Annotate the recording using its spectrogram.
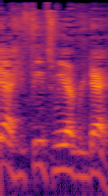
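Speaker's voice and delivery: usual speaking voice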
